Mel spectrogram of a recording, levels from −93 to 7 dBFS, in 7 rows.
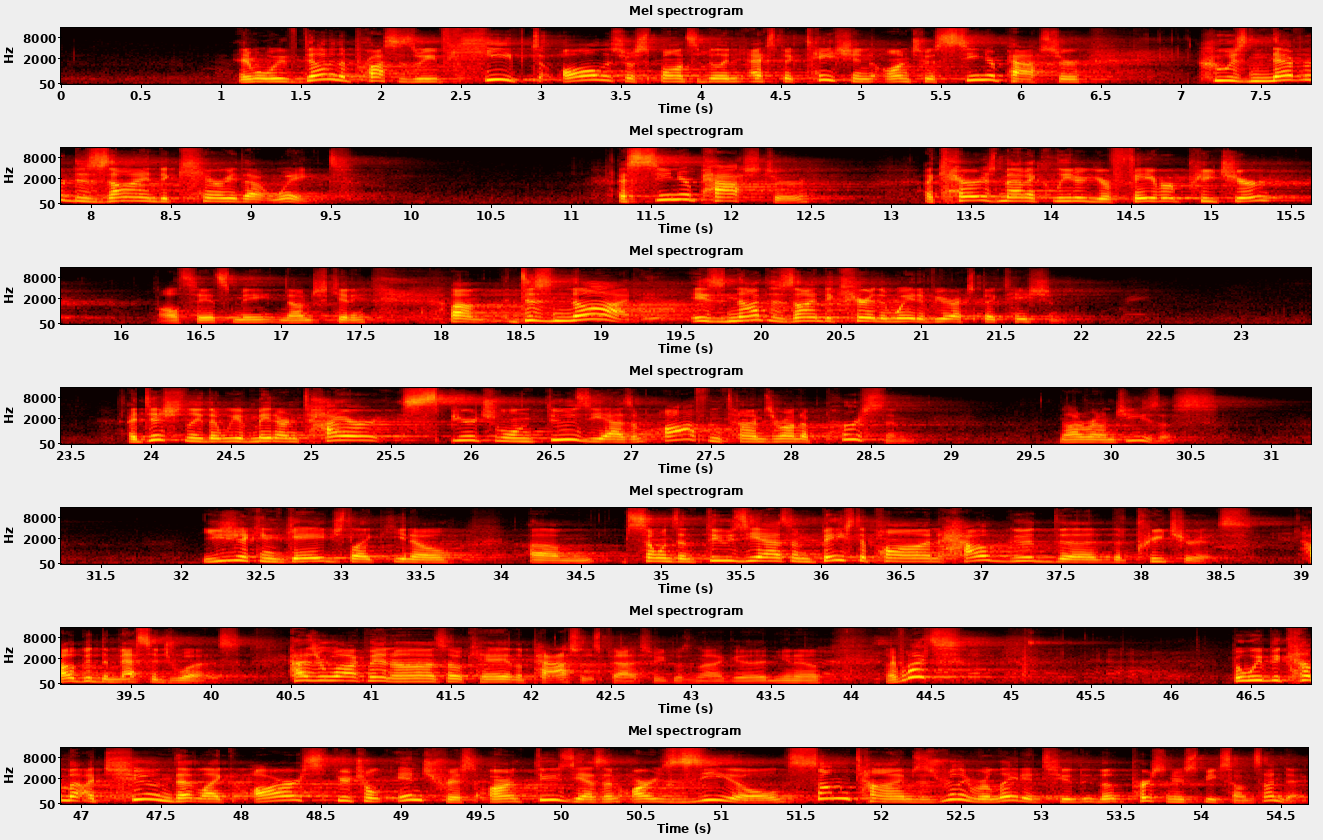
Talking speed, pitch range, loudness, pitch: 155 wpm, 175-255 Hz, -29 LUFS, 200 Hz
